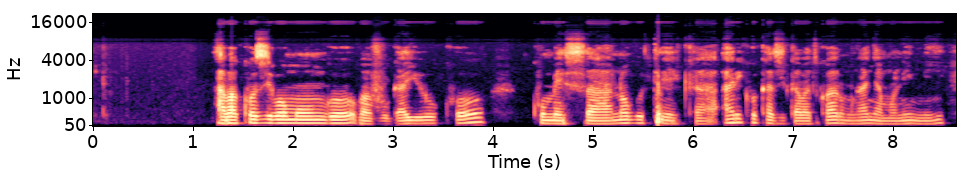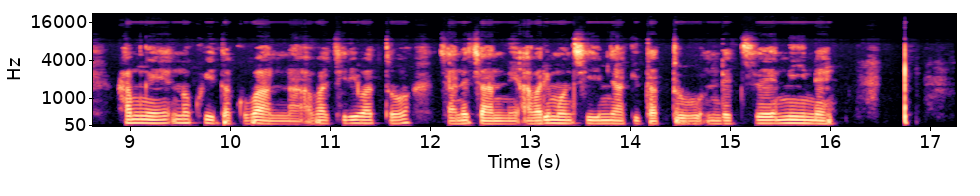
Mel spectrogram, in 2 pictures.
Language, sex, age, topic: Kinyarwanda, male, 18-24, health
